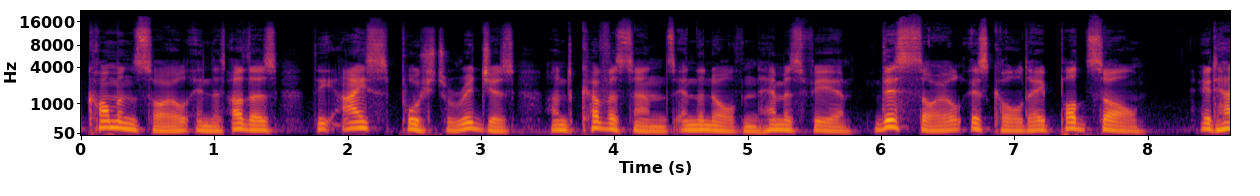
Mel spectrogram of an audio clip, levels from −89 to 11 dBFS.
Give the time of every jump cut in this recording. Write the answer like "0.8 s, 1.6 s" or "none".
1.1 s, 5.8 s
